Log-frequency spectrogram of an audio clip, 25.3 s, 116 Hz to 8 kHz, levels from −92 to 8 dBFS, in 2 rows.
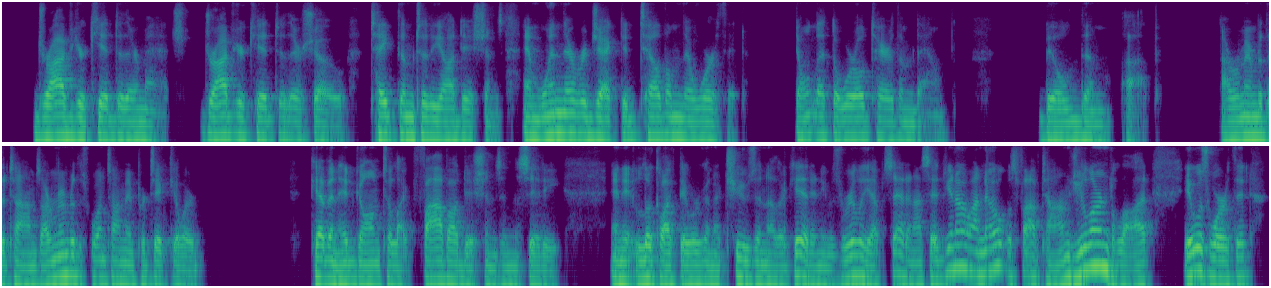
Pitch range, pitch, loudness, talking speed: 110-125 Hz, 115 Hz, -27 LUFS, 220 wpm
